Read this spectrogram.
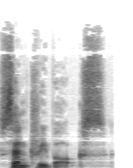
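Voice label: "sentry box", British English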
